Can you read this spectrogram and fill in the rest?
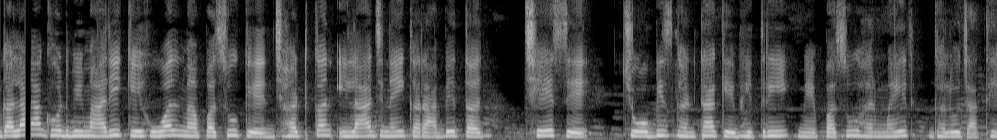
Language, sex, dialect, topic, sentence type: Chhattisgarhi, female, Northern/Bhandar, agriculture, statement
